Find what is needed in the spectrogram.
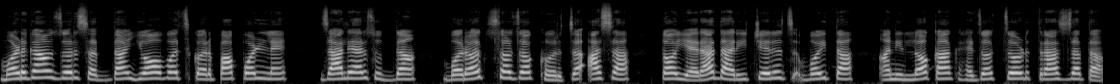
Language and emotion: Goan Konkani, neutral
